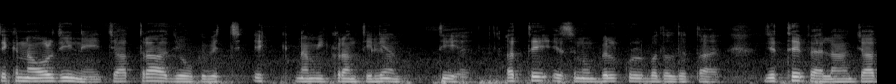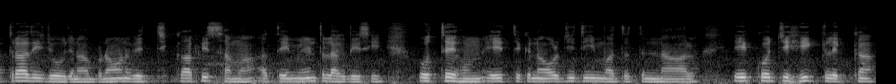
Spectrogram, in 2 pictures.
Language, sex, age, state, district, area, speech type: Punjabi, male, 30-45, Punjab, Barnala, rural, spontaneous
